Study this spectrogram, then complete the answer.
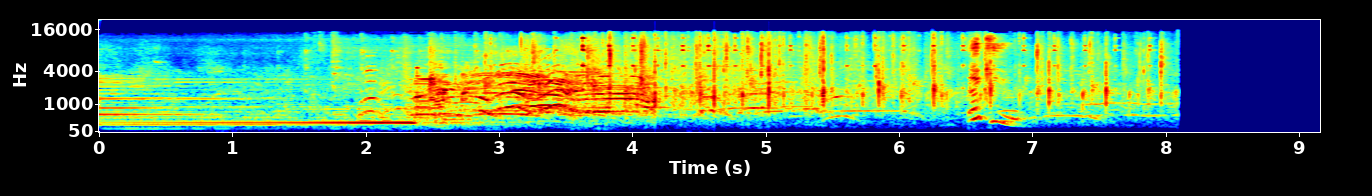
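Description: A young woman sings into a microphone.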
